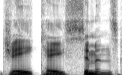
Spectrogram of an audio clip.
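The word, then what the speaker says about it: J.K. Simmons: Hansen, Adam Bartley, and JK Simmons, which by the way, have I just been pronouncing JK Simmons with a D my entire life? And it's there's no D in his name.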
